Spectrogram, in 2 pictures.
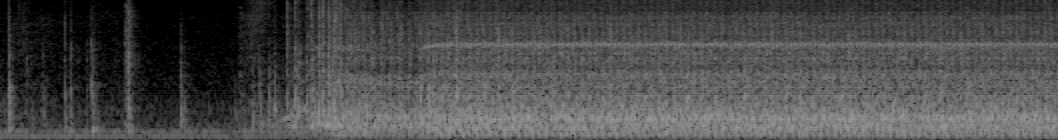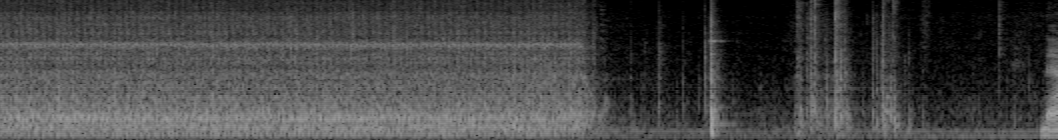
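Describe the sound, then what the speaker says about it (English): A sewing machine stitches the side seam of a tote bag in one steady, continuous whir lasting about fourteen seconds, with quieter handling clicks and rustles before it starts and after it stops. "Now we're going to come to the other side and we're going to sew the other side."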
